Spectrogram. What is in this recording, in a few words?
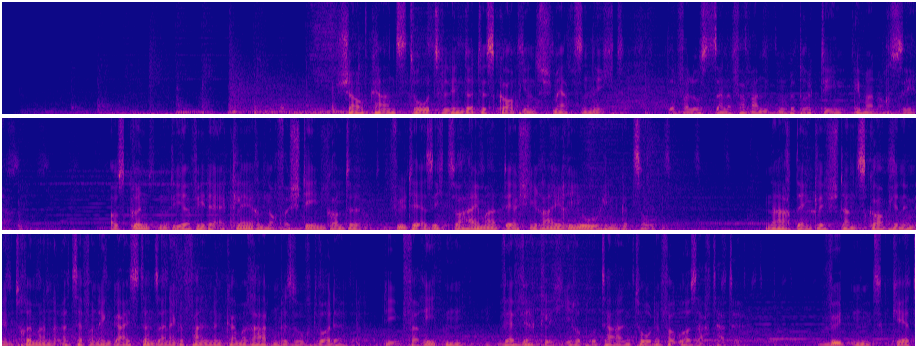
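music voice-over endings German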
